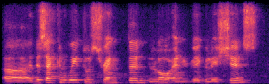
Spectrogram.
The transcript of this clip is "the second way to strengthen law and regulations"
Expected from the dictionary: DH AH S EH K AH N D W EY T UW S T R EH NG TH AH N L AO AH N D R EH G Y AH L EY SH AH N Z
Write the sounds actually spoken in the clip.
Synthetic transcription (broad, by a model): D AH S EH K AH N D W EY T UW S T R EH NG T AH N L AO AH N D R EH G Y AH L EY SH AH N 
